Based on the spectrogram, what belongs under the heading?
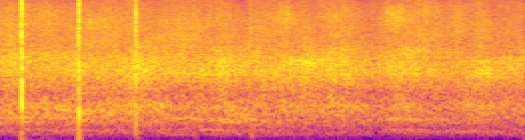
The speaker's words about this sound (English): Clap your hands louder.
